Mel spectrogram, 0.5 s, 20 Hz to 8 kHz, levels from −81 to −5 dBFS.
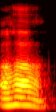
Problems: background sounds at intervals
